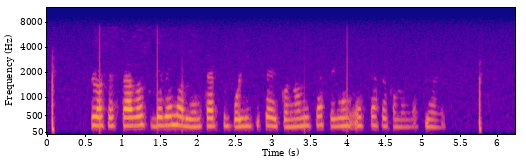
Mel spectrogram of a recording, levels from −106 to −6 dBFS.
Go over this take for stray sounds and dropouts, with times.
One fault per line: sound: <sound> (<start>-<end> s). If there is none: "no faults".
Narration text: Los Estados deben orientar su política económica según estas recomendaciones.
no faults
